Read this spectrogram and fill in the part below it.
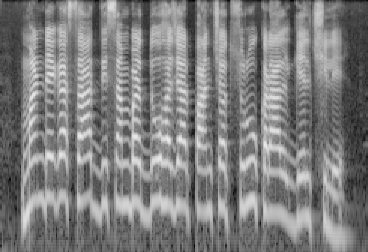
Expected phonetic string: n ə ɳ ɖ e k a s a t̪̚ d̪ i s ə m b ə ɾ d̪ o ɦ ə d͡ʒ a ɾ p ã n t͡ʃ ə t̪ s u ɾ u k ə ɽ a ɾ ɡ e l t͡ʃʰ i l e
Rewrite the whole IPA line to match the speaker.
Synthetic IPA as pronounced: m ə ɳ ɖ e ɡ a s a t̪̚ d̪ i s ə m b ə ɾ d̪ o ɦ ə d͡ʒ a ɾ p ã n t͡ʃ ə t̪ s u ɾ u k ə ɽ a l ɡ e l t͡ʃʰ i l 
